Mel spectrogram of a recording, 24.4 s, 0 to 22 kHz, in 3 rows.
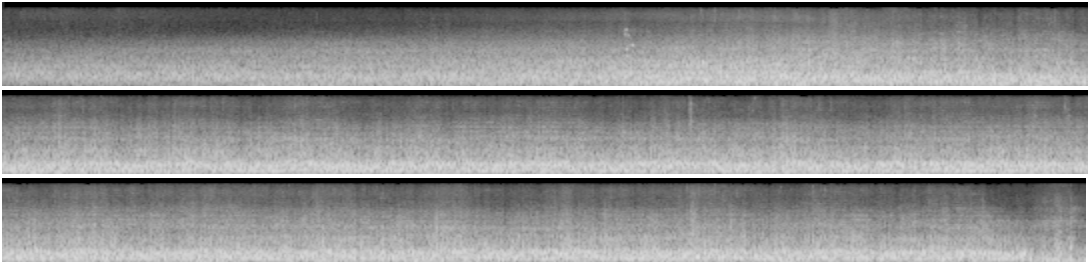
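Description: JR Freight DF200 diesel-electric locomotive and its long train of container wagons passing close. The sound grows over the first few seconds as the train approaches, then holds as a steady heavy rumble of wheels on rails with faint clicking. It drops away suddenly near the end as the last wagon goes by.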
